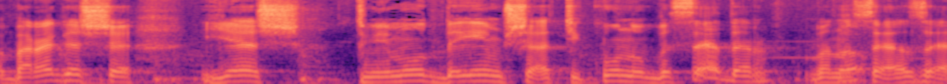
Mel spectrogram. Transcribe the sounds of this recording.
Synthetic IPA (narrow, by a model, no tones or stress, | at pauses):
beɾeɡaʃejeʃt̪mimut̪̚d̪eimʃeat̪ikunhubesed̪eɾbanoseaze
